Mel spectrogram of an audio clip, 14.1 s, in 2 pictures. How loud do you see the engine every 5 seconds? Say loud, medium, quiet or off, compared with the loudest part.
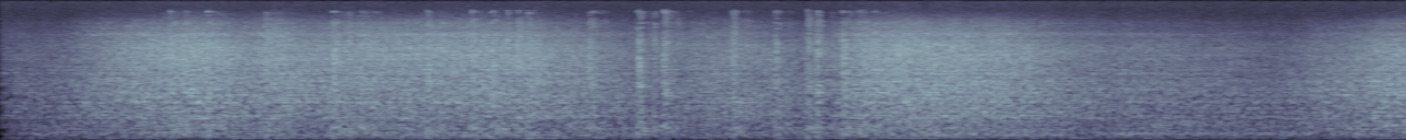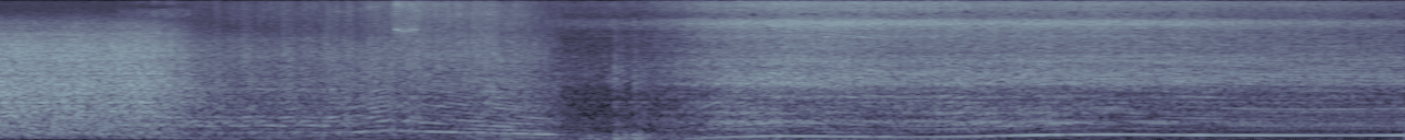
off, loud, loud.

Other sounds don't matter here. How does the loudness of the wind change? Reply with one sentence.
The volume of the wind stays about the same.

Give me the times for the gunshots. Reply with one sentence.
The gunshots can be heard from 0.8 to 4.5 s.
